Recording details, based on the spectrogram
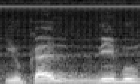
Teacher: Huruf zal itu sifatnya rakhawa. Rakhawa itu artinya mengalir. Jadi kalau kita mengucapkannya yukadzibu, tidak boleh diputuskan.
